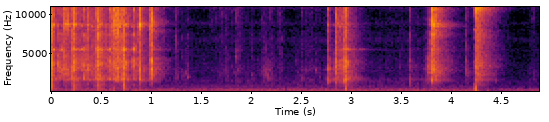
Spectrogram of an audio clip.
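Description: Springfield XD9 pistol being cleared, with a burst of rapid metallic clicks and rattles up front, then two or three sharp separate slide clacks and snaps after a quiet pause, close by with no talking.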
